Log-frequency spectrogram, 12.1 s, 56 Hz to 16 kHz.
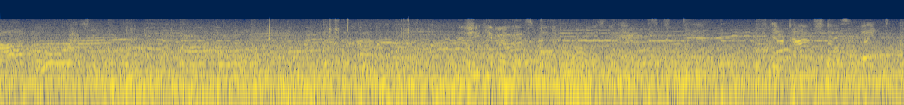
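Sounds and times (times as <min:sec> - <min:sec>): country song with singing: 0:00.0 - 0:06.1, 0:06.8 - 0:12.0
road and engine noise: 0:00.0 - 0:12.0.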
